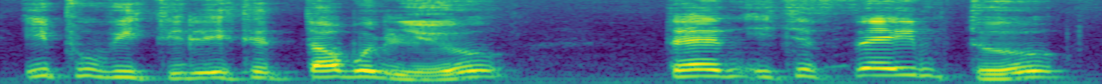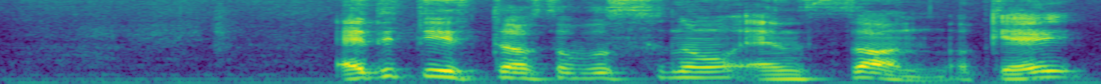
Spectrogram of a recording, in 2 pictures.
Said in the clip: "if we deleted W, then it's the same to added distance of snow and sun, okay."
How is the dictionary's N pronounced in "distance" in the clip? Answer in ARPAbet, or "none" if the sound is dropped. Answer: none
